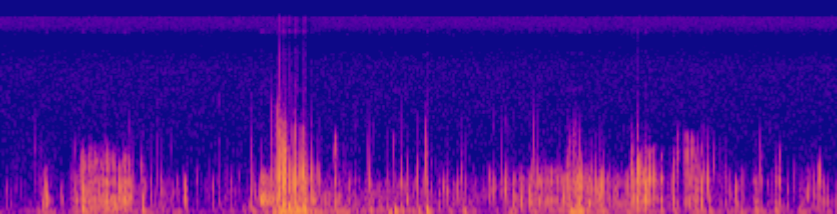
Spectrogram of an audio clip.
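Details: Hunger stomach growling: continuous low gurgling and rattling bowel sounds with a few louder rumbles.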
